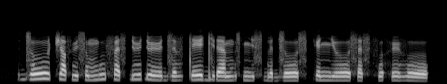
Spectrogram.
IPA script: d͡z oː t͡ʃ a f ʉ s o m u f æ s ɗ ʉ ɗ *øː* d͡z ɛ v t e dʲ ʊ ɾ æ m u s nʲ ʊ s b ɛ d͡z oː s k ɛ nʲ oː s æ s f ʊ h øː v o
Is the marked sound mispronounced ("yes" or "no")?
no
